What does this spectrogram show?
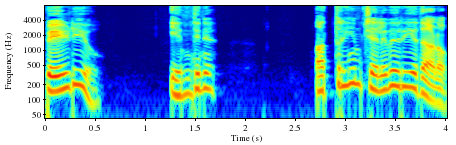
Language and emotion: Malayalam, fearful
